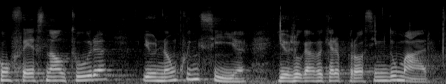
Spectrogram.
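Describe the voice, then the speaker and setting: Her voice pitched fairly low, a woman speaks with mostly level intonation. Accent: European Portuguese. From Portugal. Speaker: mediation specialist. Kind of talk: TV interview.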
